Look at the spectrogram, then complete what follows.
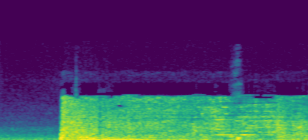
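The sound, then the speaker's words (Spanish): A hand grenade explodes on a street in one sudden, loud blast, followed by a sustained, roaring rumble that stays heavy and broad for about two seconds. “Explotó la granada, explotó.”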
